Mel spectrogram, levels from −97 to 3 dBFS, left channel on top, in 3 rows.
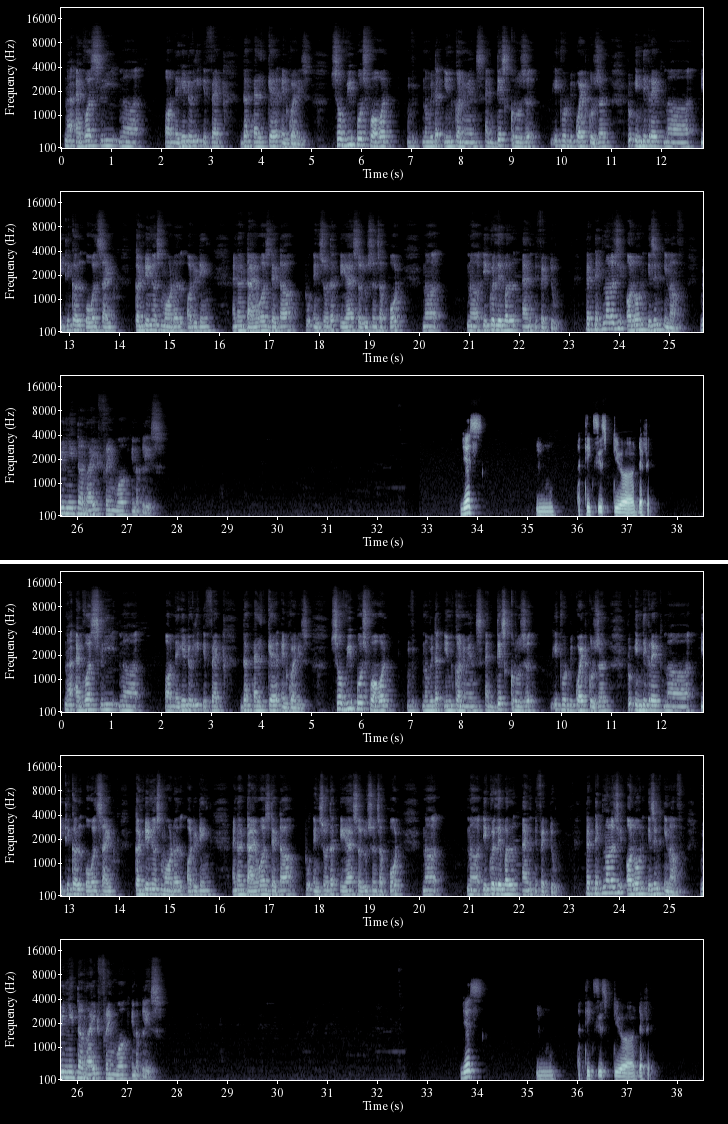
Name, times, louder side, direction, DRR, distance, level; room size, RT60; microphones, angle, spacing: voice 1, 0.1-1.6 2.1-3.3 3.6-4.9 5.4-6.6 6.9-9.4 9.8-13.9 14.3-15.8 16.3-19.6 20.1-20.4 21.0-22.8 23.3-25.3 25.6-27.7, right 1 dB, 35° right, 1.3 m, -31 dB
voice 2, 33.7-34.1 35.2-35.5 36.2-37.4, left 7 dB, 80° left, 0.4 m, -23 dB
10.0 x 3.7 x 6.8 m
head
